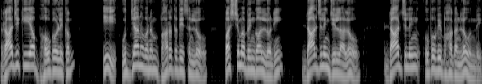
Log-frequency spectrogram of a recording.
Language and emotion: Telugu, neutral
